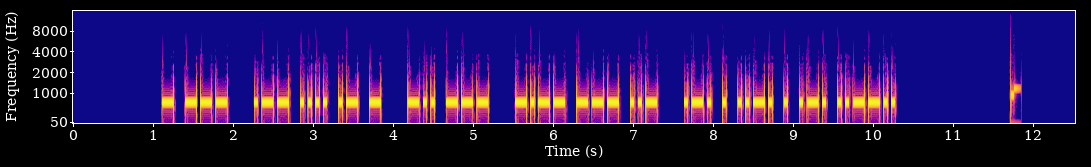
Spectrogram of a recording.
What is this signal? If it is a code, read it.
Morse code, heard as a keyed tone, about 25 wpm, 700 Hz. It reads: TO WHAT DO YOU REFER?
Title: Sentences from Top 1000 Words 25wpm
